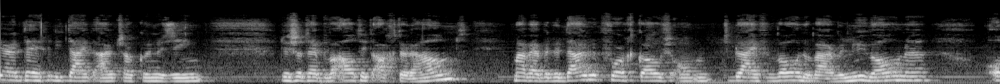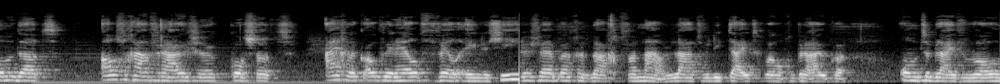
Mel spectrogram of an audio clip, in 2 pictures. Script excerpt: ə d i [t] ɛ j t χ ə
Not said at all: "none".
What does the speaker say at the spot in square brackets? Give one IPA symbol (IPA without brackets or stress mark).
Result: t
